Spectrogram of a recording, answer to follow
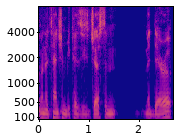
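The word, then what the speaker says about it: Medeiros: attention because he's justin medeiro how do you say his life name medaris unbelievable the disrespect for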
